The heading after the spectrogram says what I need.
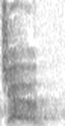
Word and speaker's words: Job: looks and spelled like job j.o.b but it's pronounced Joe and this book is by far one of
